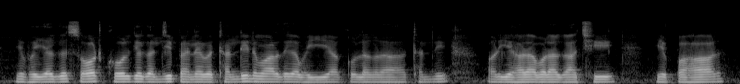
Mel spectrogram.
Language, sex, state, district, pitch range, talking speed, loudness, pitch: Hindi, male, Bihar, Araria, 115-125 Hz, 210 wpm, -25 LUFS, 120 Hz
